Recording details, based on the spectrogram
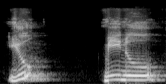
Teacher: حمزہ کا ہی ساؤنڈ ہمیں پڑھنا پڑے گا، یؤمنو، لیکن یہاں پر حمزہ جو ہے وہ ساکن ہے تو جھٹکے کے ساتھ پڑھیں گے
